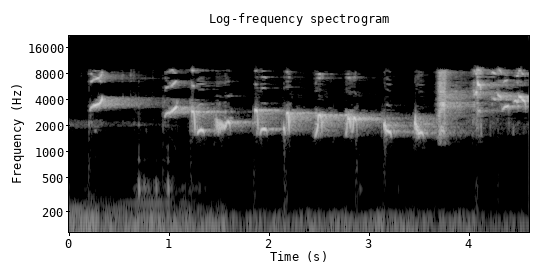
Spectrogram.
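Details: A greater green leafbird sings on a tutoring recording for other birds: a high opening slur, then a steady series of short, slightly descending whistles ending in a brighter, buzzy high flourish.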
